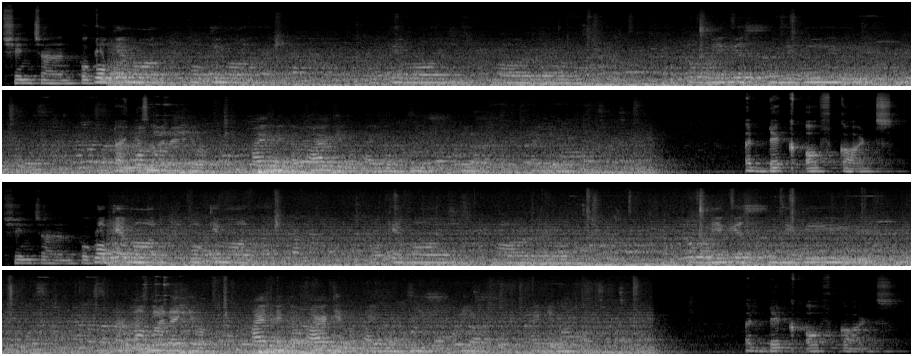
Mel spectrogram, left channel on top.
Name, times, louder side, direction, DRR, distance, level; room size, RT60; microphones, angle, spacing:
voice 1, 0.0-1.4 10.2-10.7 16.5-18.0, left 4 dB, 75° left, 8 dB, 0.7 m, -33 dB
voice 2, 0.9-2.7 3.6-5.9 6.8-9.5 10.0-11.2 11.6-14.0 14.4-14.8, right 1 dB, 50° right, 5 dB, 1.4 m, -29 dB
sound 1, 1.0-15.6, right 1 dB, 30° right, 0.9 m, -30 dB
Thunder, 5.3-17.3, left 1 dB, 45° left, 1.1 m, -35 dB
sound 2, 11.3-15.4, right 3 dB, 10° left, 4.3 m, -44 dB
14.0 x 10.5 x 3.6 m, 1.1 s
head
